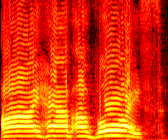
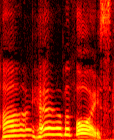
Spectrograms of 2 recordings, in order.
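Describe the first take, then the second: First: High, loud, very slow declaration; loud affirmation. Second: High, slow and drawn out; slow affirmation. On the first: Coach showing how to say it each morning. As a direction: proclaim it slowly like a morning vow. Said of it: "wake up every morning and just say". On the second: Coach modelling the line slowly for listeners. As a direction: stretch each word, lifting it high. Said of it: "Now it's your turn". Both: Shown as a demonstration.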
